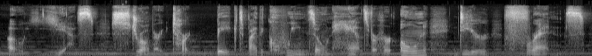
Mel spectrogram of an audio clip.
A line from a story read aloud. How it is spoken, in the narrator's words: said Malvolia sneeringly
